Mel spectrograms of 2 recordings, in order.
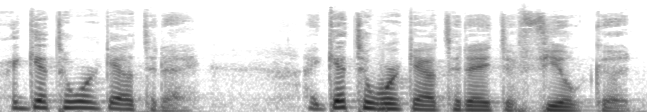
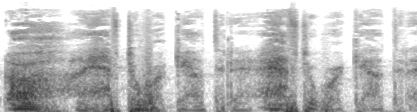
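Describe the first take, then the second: First: Brighter, higher, positive self-talk; upbeat gratitude. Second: Hurried, grudging groan; grumbling reluctance. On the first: Reframing the workout as a treat, upbeat gratitude. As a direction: say it like a privilege. Positive take against the have-to. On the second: Self-talk about having to exercise, grumbling reluctance. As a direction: rattle it off like a dreaded chore. Contrasting have-to with get-to. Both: Acted.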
